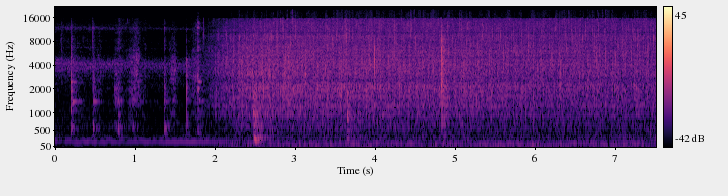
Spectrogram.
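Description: Paneer butter masala sizzles and fries in a pan while a spoon stirs it, with a few scraping knocks against the metal over a steady close crackle.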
